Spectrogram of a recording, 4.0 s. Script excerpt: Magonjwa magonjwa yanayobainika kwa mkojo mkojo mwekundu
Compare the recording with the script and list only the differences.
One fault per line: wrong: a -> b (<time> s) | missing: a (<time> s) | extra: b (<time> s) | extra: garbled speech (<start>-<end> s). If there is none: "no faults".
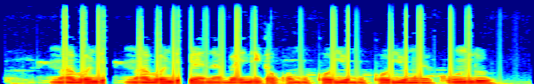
no faults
